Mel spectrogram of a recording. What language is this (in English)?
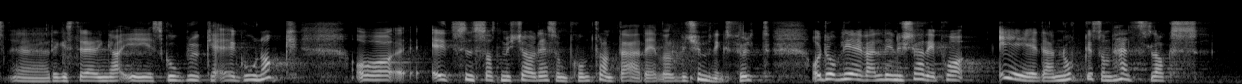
Norwegian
